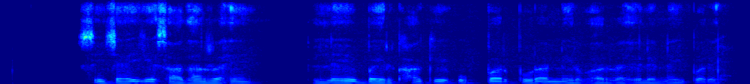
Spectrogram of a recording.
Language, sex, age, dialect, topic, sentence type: Chhattisgarhi, male, 56-60, Northern/Bhandar, agriculture, statement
